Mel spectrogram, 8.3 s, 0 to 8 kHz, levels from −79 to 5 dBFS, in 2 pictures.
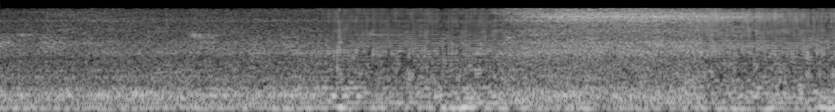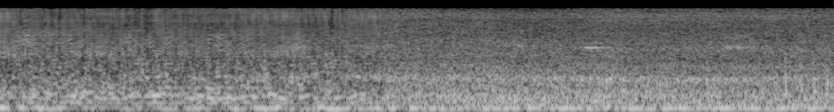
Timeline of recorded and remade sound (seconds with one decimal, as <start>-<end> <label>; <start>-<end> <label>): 0.0-1.6 recorded; 1.6-2.5 remade; 2.5-3.5 recorded; 3.5-6.1 remade; 6.1-8.3 recorded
